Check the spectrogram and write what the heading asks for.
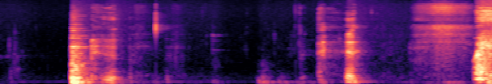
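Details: A few harsh cough bursts with quiet breaths between, from an adult man whose voice was strained by screaming while recording vocals earlier that day.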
